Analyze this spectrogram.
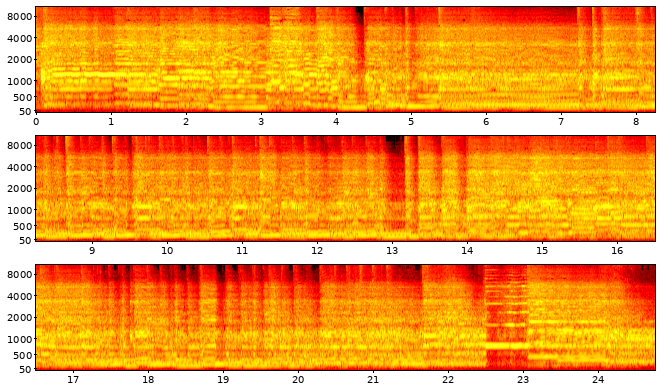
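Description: An electric guitar with a warm, creamy boosted tone plays a steady run of sustained, overlapping notes for the whole stretch, thick-sounding, with no one speaking.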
